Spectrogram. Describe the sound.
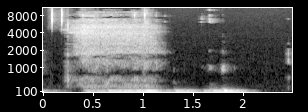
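A few sharp clicks from a computer used for a quick online search, with a longer, softer noisy stretch between them and one last faint click near the end.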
